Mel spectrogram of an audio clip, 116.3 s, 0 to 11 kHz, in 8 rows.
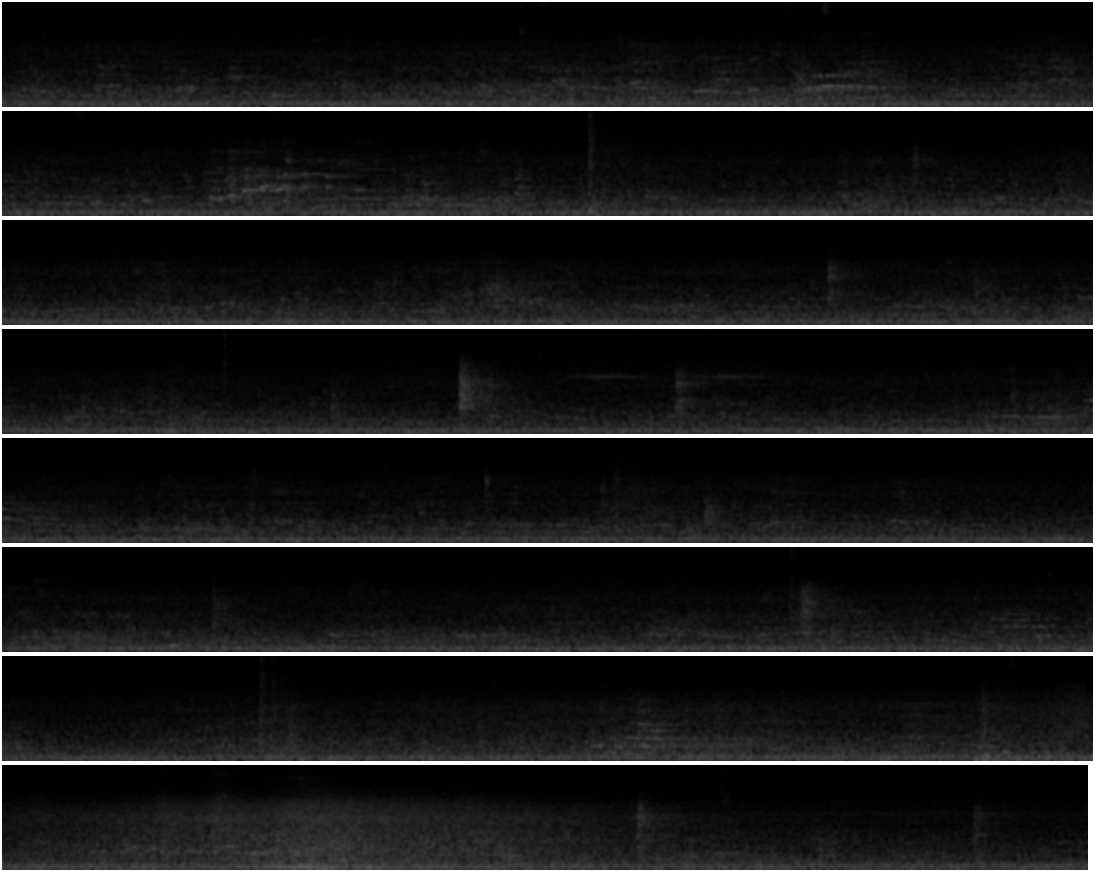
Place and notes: Ascolto il tuo cuore, città. I listen to your heart, city. Several chapters **SCROLL DOWN FOR ALL RECORDINGS** - Night with Brian Eno video in background in the time of COVID19 Soundscape
"Night with Brian Eno video in background in the time of COVID19" Soundscape
Chapter CXL of Ascolto il tuo cuore, città. I listen to your heart, city
Wednesday November 11th 2020. Fixed position on an internal terrace at San Salvario district Turin, fifth day of new restrictive disposition due to the epidemic of COVID19.
On the terrace I was screening video “Brian Eno - Mistaken Memories Of Mediaeval Manhattan”
Start at 10:41 p.m. end at 11:06 p.m. duration of recording 25’05”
